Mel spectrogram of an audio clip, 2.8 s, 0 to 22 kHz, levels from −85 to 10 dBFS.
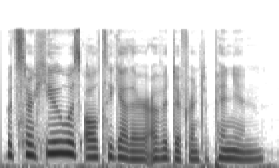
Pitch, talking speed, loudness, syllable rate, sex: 180 Hz, 195 wpm, -16 LUFS, 6.2 syllables/s, female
